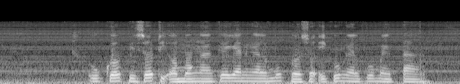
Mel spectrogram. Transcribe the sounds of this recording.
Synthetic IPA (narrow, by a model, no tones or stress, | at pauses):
ʔuɡ̥ɔ̤b̥i̤sɔd̪̥i̤ʔɔmɔŋakejanŋəlmub̥ɔ̤sɔʔikuŋəlpumet̪a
